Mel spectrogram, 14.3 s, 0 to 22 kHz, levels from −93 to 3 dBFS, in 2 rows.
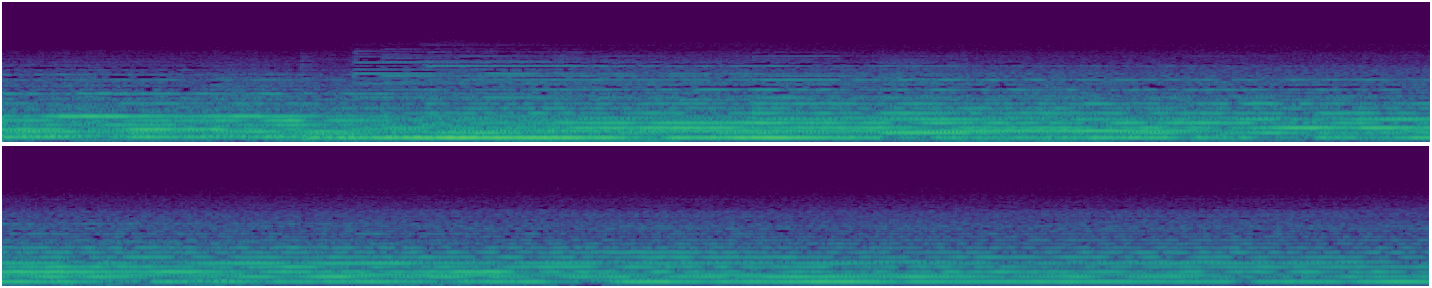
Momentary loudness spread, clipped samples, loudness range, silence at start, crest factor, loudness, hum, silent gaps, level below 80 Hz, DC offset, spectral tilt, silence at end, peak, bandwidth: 8 LU; under 0.1%; 6 LU; 0 s; 14 dB; -31 LUFS; none; none; -54 dBFS; under 0.1%; -10 dB/octave; 0 s; -18 dBFS; 4.7 kHz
